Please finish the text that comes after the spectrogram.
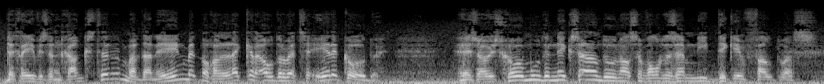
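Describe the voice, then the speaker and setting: An actor playing a wry, confident police commissioner in a crime drama, speaking colloquially with a Flemish accent. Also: male voice, a little high, big pitch swings, normal speed, a little hiss or hum. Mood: explaining. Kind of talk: television crime drama acting.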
